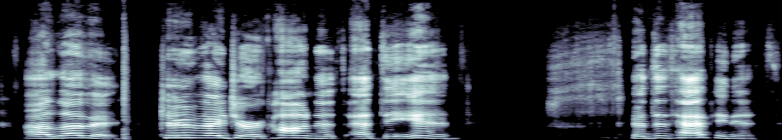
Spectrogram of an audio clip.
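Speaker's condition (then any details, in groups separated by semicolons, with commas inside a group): Throat cancer radiation damage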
